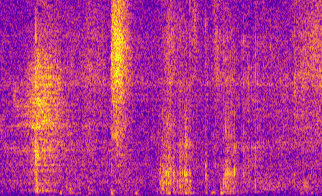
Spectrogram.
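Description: Faint rustling and a few soft knocks from someone moving about and handling things in a small room, with a brief hiss about a second in.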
